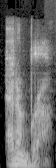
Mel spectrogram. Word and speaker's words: Edinburgh: When you go to Edinburgh, which is how you pronounce it, Edinburgh. and I was told that after I said Edinburgh for many times, but they're like, it's Edinburgh, man.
